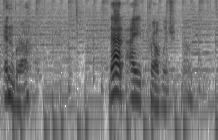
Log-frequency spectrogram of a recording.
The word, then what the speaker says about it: Edinburgh: Edinburgh is pronounced Edinburgh.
